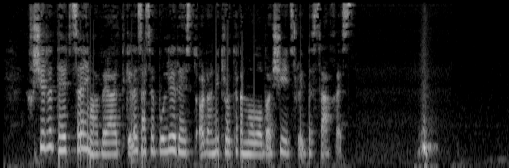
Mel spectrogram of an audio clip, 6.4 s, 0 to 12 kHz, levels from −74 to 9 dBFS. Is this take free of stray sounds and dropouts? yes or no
no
